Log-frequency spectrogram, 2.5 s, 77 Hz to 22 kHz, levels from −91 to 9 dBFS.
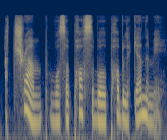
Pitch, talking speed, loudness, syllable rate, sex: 185 Hz, 165 wpm, -19 LUFS, 5.2 syllables/s, female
